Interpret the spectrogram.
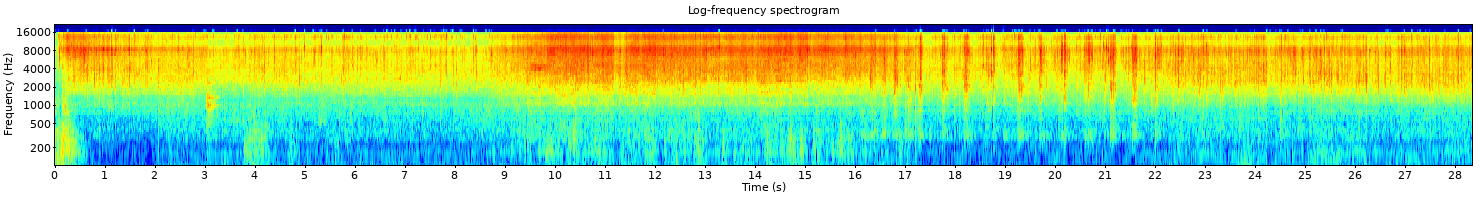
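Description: Food frying in hot oil in a pan: a steady sizzle that gets louder about ten seconds in, with sharp crackles and spatters from about halfway on.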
